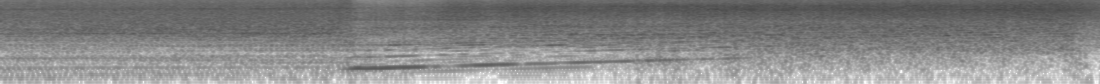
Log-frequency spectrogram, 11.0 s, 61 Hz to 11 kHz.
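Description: Supercharged 6.2-litre LT1 V8 of a C7 Corvette with long-tube headers and no catalytic converters, running under load on a chassis dyno. About three and a half seconds in, the engine goes to throttle and its note climbs steadily for several seconds, then stays loud with a hissing top end until it eases off near the end.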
